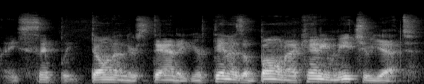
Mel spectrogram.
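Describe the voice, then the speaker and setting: A greedy old witch from a children's storybook, acted out by a man, impatient and gloating, in a low-pitched voice. The bossy exclamations ring in a roomy, echoing space. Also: normal speed, lightly acted. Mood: impatient, annoyed. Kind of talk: children's storybook read-aloud. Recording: roomy, echoing indoor sound.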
